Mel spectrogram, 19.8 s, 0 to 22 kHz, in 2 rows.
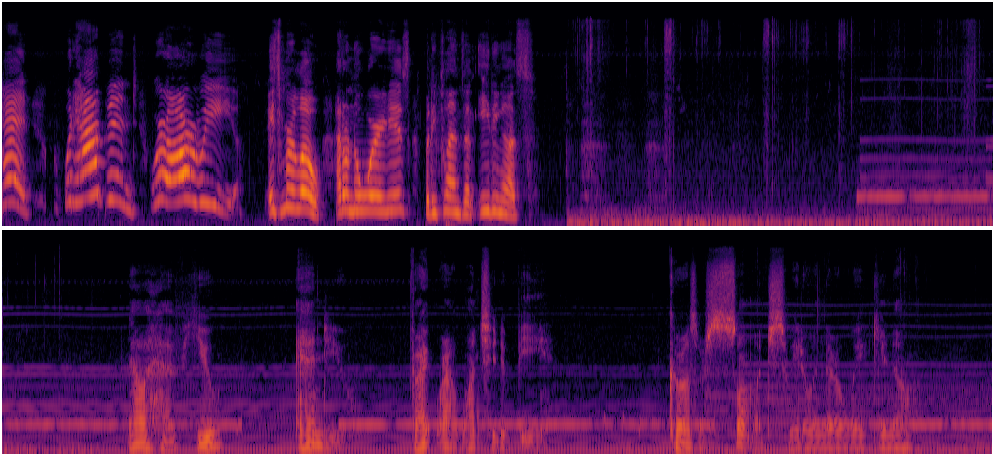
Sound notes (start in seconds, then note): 5.6 footsteps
